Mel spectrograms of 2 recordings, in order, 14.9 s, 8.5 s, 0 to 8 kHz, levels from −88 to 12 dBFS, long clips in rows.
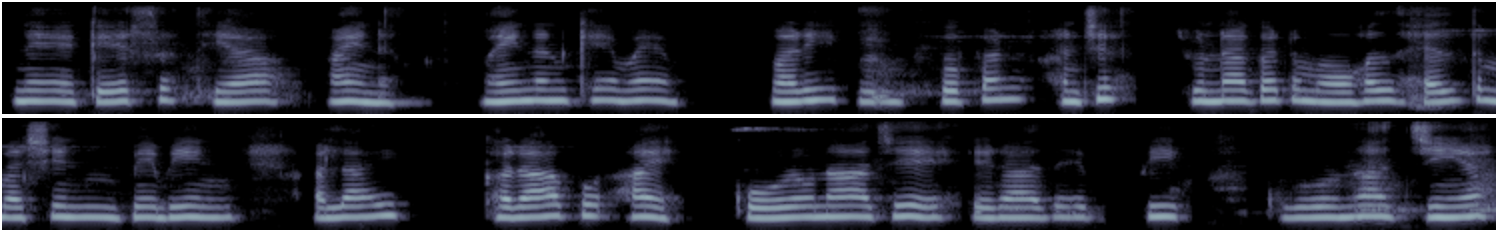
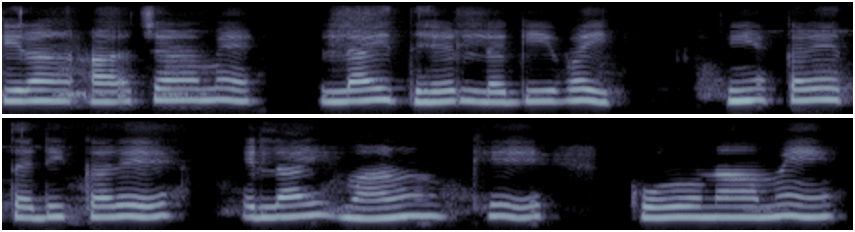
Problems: background sounds at intervals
